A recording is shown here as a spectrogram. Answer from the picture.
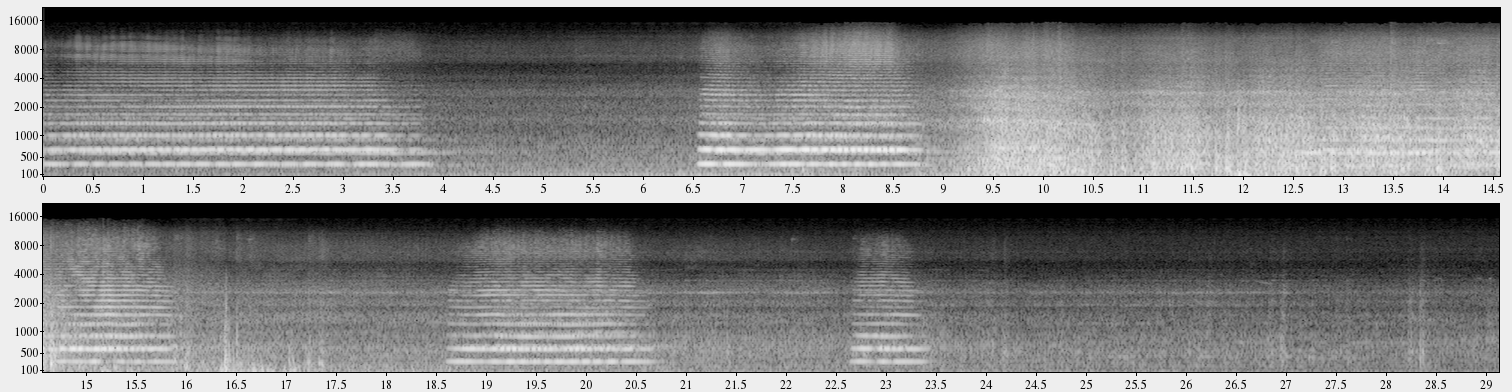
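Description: Passenger train sounding its horn in repeated blasts: a long one at the start, a shorter one a few seconds later, another as it draws level and two more, the last very short, as it moves away. In the middle it passes close by with a loud rushing rumble and clattering wheels for about seven seconds.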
